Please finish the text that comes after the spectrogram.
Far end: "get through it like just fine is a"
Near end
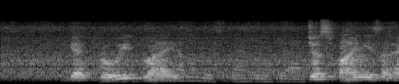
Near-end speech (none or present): present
